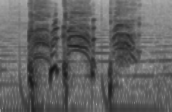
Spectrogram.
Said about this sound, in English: And you wake up with a cough.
